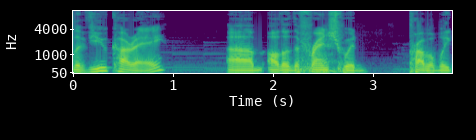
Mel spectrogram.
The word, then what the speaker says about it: Vieux Carré: It's called a Vieux Carré. Although the French would probably cringe at my pronunciation.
